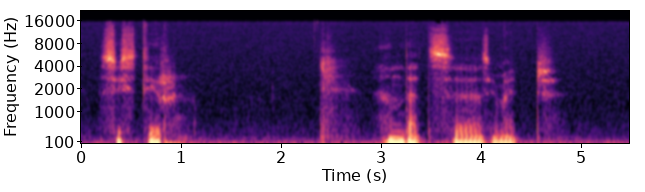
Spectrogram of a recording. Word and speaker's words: systir: So it's not sustir, it's systir.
